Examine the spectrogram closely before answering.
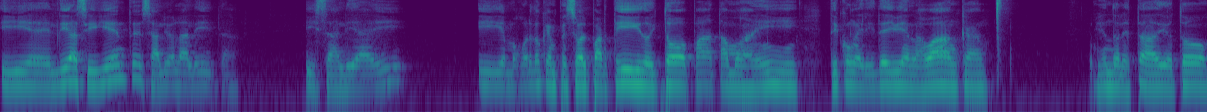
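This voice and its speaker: A man with a Panamanian accent, fairly even intonation and a fairly slow pace, with long, frequent pauses against a quiet background. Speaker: professional footballer; interview guest. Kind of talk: interview. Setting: studio. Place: studio. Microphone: studio mic.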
